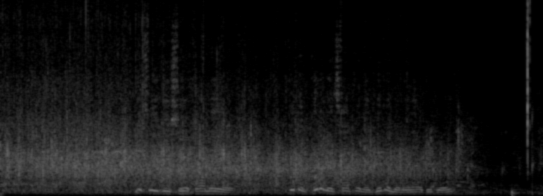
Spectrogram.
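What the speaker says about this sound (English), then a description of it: "Give him a round of applause" Sustained crowd applause at a club gathering, steady and fairly distant, with someone talking over it partway through before the clapping fades out.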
